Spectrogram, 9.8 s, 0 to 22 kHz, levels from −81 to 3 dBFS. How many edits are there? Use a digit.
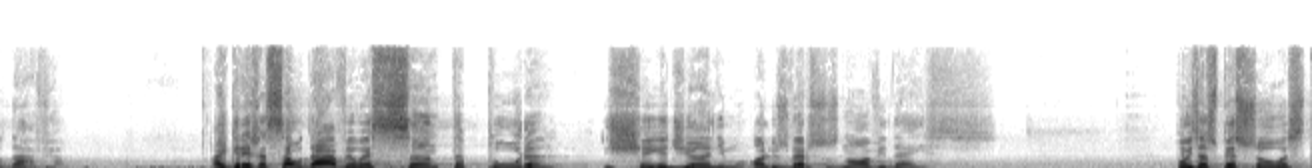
1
